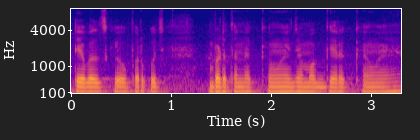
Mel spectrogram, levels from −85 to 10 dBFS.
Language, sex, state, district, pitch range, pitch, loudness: Hindi, male, Uttar Pradesh, Shamli, 120-125 Hz, 120 Hz, -20 LUFS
